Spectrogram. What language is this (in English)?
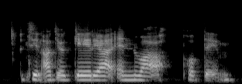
Welsh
